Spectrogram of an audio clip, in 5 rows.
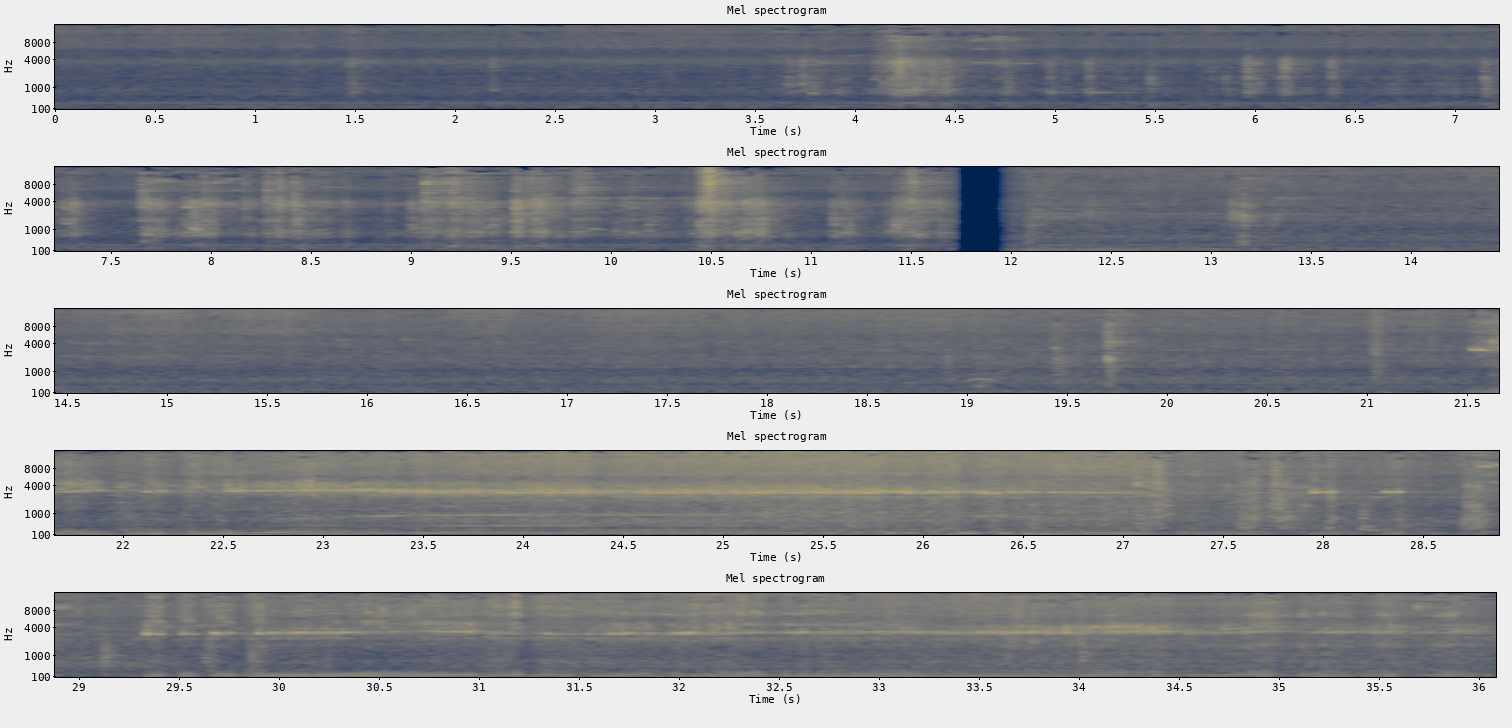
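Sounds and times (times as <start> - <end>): diesel engine running: 0.0 - 36.0
metal clanks and scrapes: 3.6 - 12.2, 27.0 - 32.4.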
